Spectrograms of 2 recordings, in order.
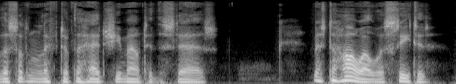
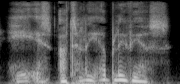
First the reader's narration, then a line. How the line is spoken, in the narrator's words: Mary whispered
